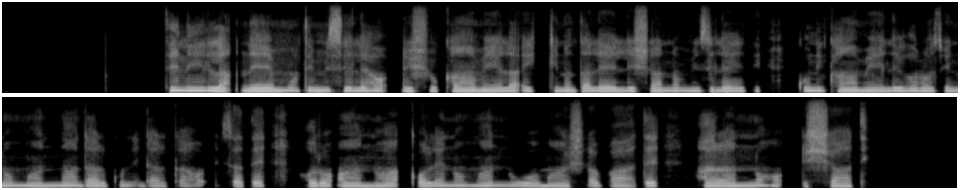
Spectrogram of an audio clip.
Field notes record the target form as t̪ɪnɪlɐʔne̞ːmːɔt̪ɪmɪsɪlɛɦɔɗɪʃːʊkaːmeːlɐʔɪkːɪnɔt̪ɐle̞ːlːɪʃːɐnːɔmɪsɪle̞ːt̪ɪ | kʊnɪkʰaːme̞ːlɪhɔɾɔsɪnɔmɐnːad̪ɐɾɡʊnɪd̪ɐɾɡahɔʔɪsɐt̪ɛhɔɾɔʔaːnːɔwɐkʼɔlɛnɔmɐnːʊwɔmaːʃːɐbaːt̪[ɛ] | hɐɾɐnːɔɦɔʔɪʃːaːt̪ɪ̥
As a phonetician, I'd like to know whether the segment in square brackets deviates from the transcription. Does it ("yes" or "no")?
no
